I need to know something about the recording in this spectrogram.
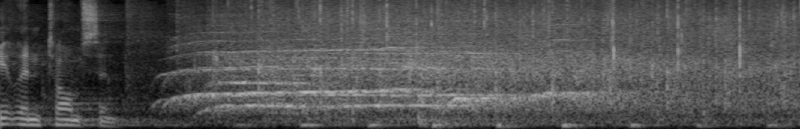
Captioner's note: audience applauding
